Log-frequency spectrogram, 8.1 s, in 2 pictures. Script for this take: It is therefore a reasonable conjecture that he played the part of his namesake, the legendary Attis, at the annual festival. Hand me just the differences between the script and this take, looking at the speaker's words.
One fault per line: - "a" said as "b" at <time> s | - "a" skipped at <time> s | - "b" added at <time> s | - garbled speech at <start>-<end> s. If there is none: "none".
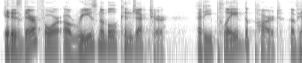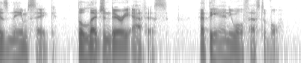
none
